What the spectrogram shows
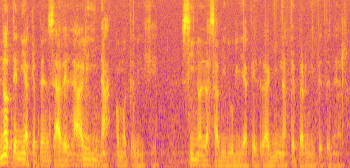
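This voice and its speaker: A man talks at a fairly slow pace in a very deep, low voice with vocal fry and ordinary pitch variation. Audible room echo surrounds him. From Soviet Union, raised in Argentina from childhood. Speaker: journalist and writer. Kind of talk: interview. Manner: reflective.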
